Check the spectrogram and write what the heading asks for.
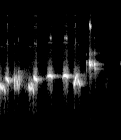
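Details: Master training recording of a greater green leafbird: a lively series of warbled, slurred whistles in a steady mid-high pitch, rising into a brighter final note, clean and free of other sounds.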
